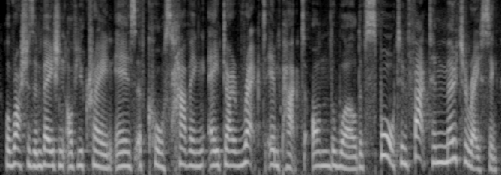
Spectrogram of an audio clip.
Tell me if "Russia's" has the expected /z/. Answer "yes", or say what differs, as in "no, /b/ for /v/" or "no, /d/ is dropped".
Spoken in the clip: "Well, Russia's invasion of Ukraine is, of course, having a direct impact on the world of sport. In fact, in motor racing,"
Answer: yes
